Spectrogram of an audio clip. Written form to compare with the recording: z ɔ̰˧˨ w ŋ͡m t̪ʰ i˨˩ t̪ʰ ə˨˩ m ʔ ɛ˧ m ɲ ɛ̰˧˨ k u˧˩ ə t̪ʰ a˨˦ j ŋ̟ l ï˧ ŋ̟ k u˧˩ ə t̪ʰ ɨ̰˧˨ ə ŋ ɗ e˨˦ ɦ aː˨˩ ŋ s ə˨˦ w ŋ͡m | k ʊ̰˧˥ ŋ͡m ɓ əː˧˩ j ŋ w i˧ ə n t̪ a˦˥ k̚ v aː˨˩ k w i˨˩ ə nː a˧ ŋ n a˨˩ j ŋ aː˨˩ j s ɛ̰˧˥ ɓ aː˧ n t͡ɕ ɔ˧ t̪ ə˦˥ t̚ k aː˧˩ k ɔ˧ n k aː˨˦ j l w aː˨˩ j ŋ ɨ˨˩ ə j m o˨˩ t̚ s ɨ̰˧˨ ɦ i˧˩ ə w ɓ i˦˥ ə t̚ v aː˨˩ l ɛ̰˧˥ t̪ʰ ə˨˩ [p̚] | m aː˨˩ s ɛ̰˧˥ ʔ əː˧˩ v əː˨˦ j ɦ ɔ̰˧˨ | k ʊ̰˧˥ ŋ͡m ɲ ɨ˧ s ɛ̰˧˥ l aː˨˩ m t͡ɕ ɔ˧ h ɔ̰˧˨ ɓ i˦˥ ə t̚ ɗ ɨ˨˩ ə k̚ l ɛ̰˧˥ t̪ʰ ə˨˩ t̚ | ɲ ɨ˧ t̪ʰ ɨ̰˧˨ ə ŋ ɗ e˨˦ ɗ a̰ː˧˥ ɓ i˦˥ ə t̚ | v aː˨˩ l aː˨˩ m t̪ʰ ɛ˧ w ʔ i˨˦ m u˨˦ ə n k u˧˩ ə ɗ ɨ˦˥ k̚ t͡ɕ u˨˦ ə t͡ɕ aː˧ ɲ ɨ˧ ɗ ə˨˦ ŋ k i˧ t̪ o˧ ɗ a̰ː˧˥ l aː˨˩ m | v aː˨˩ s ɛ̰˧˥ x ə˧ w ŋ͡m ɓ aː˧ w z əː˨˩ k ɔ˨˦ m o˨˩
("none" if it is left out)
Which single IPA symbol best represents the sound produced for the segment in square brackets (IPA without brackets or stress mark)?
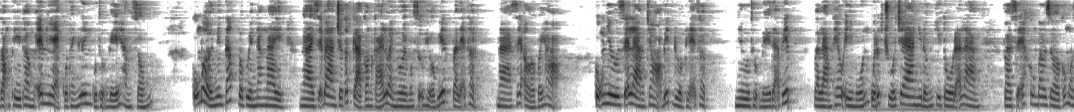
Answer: t̚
